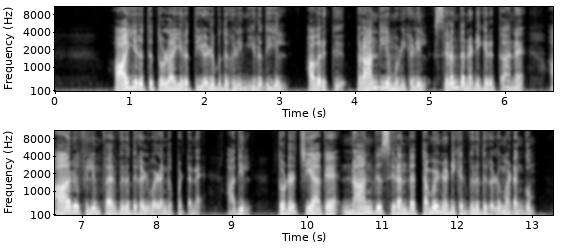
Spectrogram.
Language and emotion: Tamil, neutral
